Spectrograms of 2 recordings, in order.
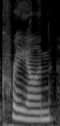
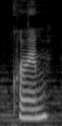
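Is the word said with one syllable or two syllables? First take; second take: two syllables; one syllable. First: The word is said with two full syllables. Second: The word is squeezed into one syllable. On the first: "I have to enunciate the crayon" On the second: "some people say it like crane"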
